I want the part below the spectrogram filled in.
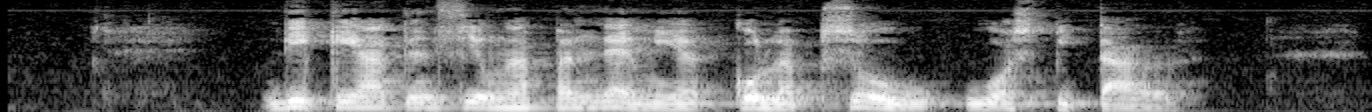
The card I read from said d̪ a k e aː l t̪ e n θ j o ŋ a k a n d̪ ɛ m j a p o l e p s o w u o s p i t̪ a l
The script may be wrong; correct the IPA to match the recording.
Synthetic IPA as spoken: d̪ i k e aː t̪ e n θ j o ŋ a p a n d̪ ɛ m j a k o l a p s o w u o s p i t̪ a l

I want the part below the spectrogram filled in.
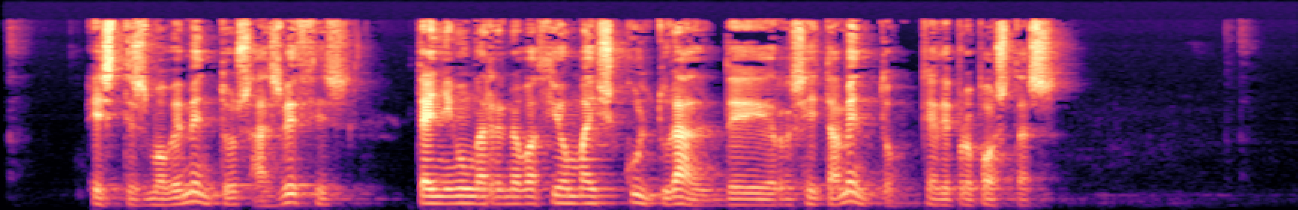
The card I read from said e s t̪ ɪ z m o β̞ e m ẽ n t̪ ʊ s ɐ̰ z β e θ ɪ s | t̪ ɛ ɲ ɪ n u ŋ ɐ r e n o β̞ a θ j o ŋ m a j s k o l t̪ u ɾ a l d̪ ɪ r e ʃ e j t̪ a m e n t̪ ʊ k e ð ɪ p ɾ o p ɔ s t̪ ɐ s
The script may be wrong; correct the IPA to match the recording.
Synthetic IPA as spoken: e s t̪ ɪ z m o β̞ e m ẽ n t̪ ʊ s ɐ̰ z β e θ ɪ s | t̪ ɛ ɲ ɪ ŋ u ŋ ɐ r e n o β̞ a θ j o ŋ m a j s k u l t̪ u ɾ a l d̪ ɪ r e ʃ e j t̪ a m e n t̪ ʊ k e ð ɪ p ɾ o p ɔ s t̪ ɐ s

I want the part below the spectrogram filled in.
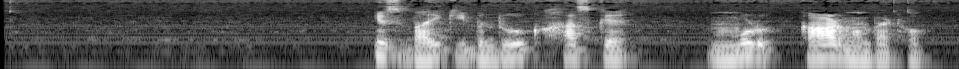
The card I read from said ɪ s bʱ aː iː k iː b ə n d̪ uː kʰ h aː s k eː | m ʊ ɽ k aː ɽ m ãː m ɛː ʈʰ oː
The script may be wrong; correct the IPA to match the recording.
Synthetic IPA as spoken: ɪ s bʱ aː iː k iː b ə n d̪ uː k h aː s k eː | m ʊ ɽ k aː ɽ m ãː b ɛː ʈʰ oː

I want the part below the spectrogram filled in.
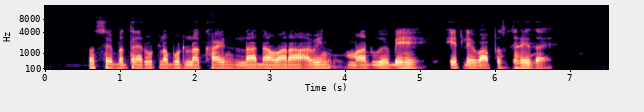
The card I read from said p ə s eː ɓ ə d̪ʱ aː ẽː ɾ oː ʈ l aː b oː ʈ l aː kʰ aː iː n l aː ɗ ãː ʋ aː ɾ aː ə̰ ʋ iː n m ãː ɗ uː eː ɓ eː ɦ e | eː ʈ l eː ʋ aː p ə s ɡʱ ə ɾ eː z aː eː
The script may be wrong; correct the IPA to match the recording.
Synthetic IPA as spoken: p ə s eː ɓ ə d̪ʱ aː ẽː ɾ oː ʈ l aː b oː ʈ l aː kʰ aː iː n l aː ɗ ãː ʋ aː ɾ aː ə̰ ʋ iː n m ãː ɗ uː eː ɓ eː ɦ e | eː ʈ l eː ʋ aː p ə s ɡʱ ə ɾ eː z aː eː

